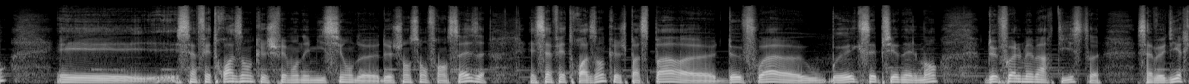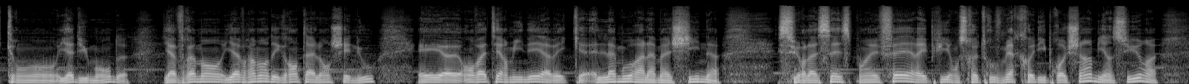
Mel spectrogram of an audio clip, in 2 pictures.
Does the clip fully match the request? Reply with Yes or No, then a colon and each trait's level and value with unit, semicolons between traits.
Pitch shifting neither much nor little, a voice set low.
Yes: average, 3.8 semitones; low, 105 Hz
